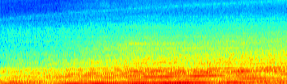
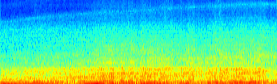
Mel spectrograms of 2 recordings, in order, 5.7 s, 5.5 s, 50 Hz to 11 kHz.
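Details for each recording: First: Subaru WRX STi on aftermarket Haltech ECU with ignition dwell time set to 2.5 milliseconds, full-throttle dyno ramp run: engine note climbs smoothly with no stutter; clean run, 180 kW at the wheels, no misfire. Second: Subaru WRX STi on a dyno with a Haltech ECU at about 1.5 bar boost, coil dwell set too low. Under full load the drone turns rough as it misfires once cylinder pressure builds; power drops and AFR reads lean.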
